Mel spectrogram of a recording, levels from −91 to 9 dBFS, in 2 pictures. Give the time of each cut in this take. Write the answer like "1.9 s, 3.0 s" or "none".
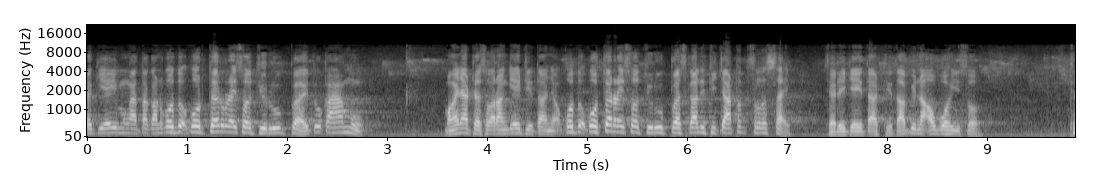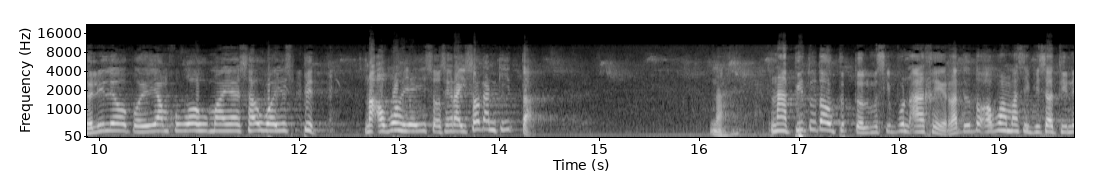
none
